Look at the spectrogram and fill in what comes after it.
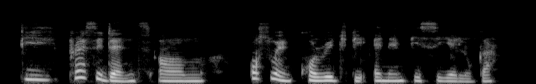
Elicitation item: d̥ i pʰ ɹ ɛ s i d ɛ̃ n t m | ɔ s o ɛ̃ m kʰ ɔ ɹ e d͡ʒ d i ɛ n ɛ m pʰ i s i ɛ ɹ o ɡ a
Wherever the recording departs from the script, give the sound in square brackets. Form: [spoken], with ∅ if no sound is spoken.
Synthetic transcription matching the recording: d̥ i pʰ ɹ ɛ s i d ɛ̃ n t m | ɔ s o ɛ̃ [ŋ] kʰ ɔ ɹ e d͡ʒ d i ɛ n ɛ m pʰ i s i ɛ [l] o ɡ a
